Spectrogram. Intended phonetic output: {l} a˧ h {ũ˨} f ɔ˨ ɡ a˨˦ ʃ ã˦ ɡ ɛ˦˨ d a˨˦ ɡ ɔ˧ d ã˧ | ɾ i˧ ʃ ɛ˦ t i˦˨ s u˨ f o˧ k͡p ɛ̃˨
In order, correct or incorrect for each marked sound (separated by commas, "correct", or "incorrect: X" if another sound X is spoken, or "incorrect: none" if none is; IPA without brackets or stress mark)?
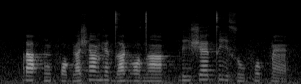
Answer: incorrect: ɾ, correct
